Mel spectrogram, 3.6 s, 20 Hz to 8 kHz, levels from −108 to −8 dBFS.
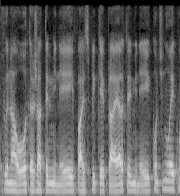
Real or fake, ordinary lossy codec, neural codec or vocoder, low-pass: fake; MP3, 64 kbps; codec, 16 kHz, 2 kbps, FunCodec, trained on Chinese and English, 25 frames a second; 7.2 kHz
